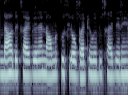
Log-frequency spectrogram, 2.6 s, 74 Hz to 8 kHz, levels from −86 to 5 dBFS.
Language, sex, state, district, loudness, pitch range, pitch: Hindi, female, Uttar Pradesh, Varanasi, -17 LUFS, 195-205 Hz, 200 Hz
